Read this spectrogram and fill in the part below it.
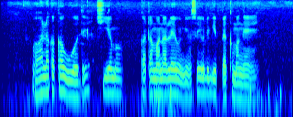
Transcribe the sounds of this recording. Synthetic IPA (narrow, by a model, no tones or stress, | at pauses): ɔalakakawod̪et͡ʃiemo | katamanalewniosejodɪɡɪpɛkmaŋɛ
